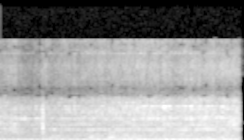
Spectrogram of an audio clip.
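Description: Steady low rumble of street traffic at an intersection.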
